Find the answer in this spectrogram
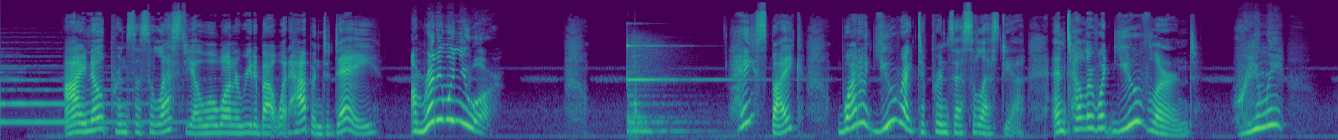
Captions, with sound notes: I KNOW PRINCESS CELESTIA WILL WANT TO READ ABOUT WHAT HAPPENED TODAY. I'M READY WHEN YOU ARE. [ DING! ] HEY, SPIKE, WHY DON'T YOU WRITE TO PRINCESS CELESTIA AND TELL HER WHAT YOU'VE LEARNED?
